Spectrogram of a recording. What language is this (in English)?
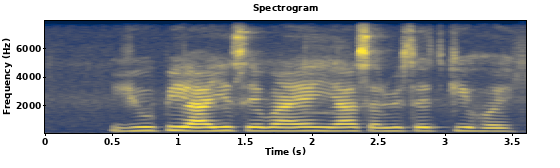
Magahi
